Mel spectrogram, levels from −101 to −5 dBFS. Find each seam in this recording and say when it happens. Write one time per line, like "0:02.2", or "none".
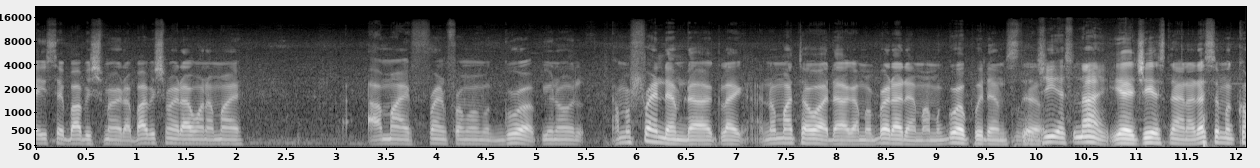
0:05.7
